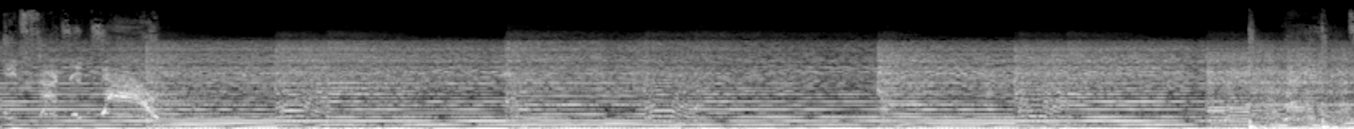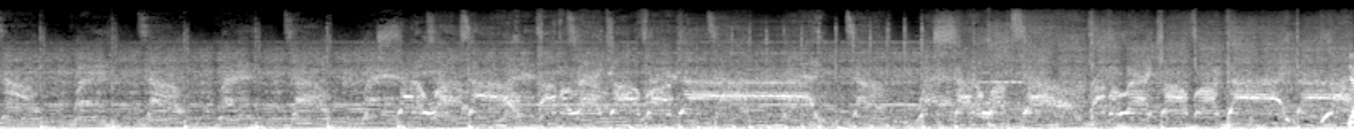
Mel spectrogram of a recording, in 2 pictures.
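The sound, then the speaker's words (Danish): Metal music with heavy guitar riffs: sustained, droning chords open the track, then the full band crashes in louder about halfway through, with dense distorted guitars, pounding drums and shouted vocals. “Noget fresh metal, det tænker jeg. Det, er, der er fede riffs, det er helt sikkert.”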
